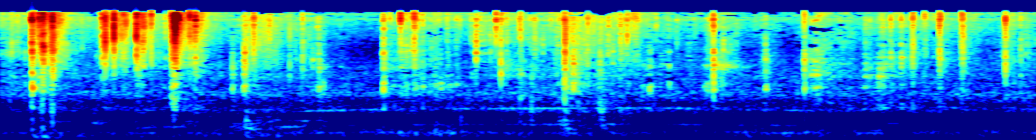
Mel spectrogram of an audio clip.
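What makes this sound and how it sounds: A solid white soap bar with a pink coating is shaved and carved with a metal blade, sending chunks falling away. Quiet, crisp, bright scraping and crackling come in irregular bursts, louder near the start, with short soft taps from the falling pieces.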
